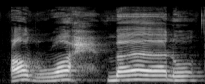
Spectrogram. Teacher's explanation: الرحمن پر جو را ہے اس کو پر کریں گے، موٹا کریں گے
